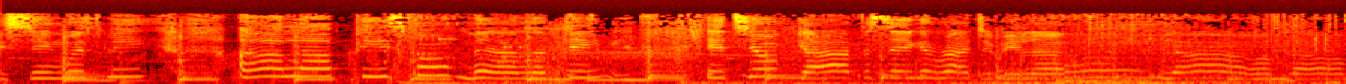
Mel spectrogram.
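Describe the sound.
A pop song requested by a listener plays on a radio station at full volume, a lead singer belting melodic lines over a steady band with drums and bass, the vocal sustaining long held notes throughout.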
